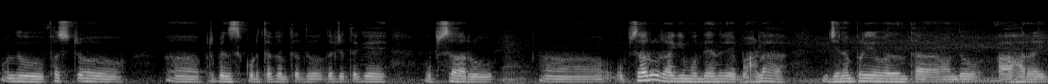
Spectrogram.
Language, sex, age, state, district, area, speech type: Kannada, male, 45-60, Karnataka, Mysore, urban, spontaneous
